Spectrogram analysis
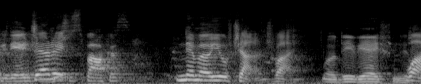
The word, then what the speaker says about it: Nimmo: The name is Nimmo, not Nemo. Oh, really?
